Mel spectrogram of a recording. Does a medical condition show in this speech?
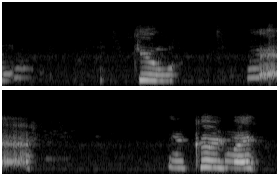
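Yes: cerebral palsy.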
